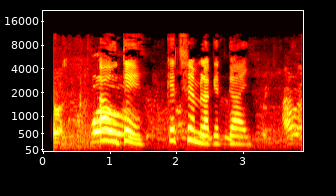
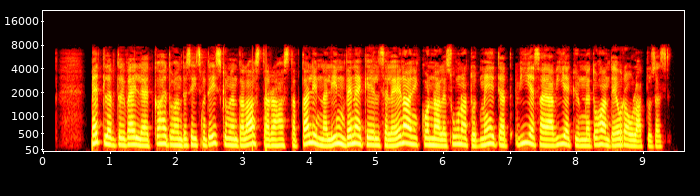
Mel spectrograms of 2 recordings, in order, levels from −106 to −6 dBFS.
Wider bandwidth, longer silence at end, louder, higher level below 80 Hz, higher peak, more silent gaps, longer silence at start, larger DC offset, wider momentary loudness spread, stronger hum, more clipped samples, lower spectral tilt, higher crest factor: first, 11.5 kHz vs 8 kHz; second, 0 s vs 0.3 s; about the same, -20 LUFS vs -20 LUFS; second, -76 dBFS vs -58 dBFS; about the same, -2 dBFS vs -2 dBFS; neither; second, 0.15 s vs 0.75 s; neither; first, 18 LU vs 6 LU; neither; neither; second, -2.5 dB/octave vs -5 dB/octave; about the same, 18 dB vs 18 dB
